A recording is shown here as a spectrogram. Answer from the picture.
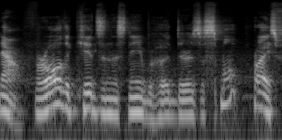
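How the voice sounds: A natural reading voice, its pitch varying the usual amount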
